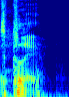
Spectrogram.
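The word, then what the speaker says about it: Klei: Is it Clay or Cly? – It's Clay. Rhymes with play, I've been told.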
